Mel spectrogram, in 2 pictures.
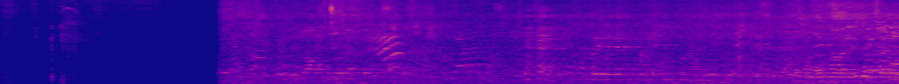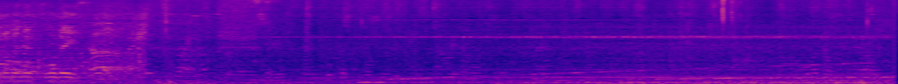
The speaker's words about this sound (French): C'est à Paris Absolument, même pas besoin d'annonce, elle a trouvé que c'était Paris. c'est- le, le son du métro électrique.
